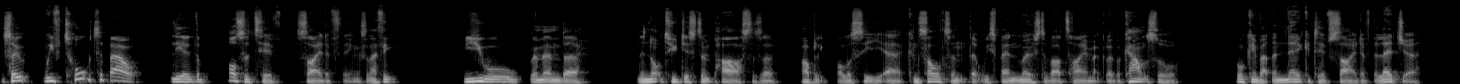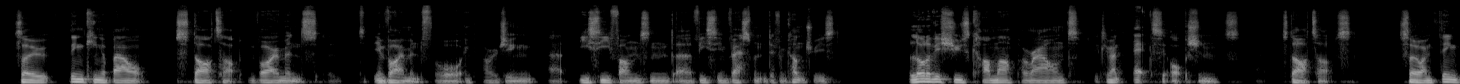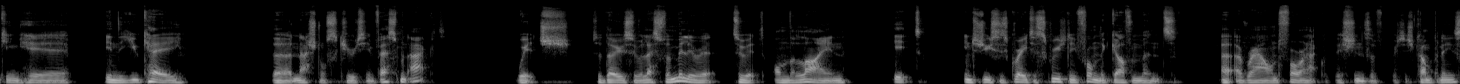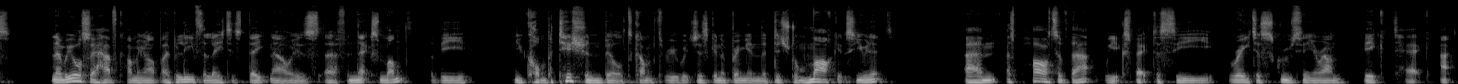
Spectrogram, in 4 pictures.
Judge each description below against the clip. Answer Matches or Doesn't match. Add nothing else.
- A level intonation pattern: Doesn't match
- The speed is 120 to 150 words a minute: Doesn't match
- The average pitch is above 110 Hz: Doesn't match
